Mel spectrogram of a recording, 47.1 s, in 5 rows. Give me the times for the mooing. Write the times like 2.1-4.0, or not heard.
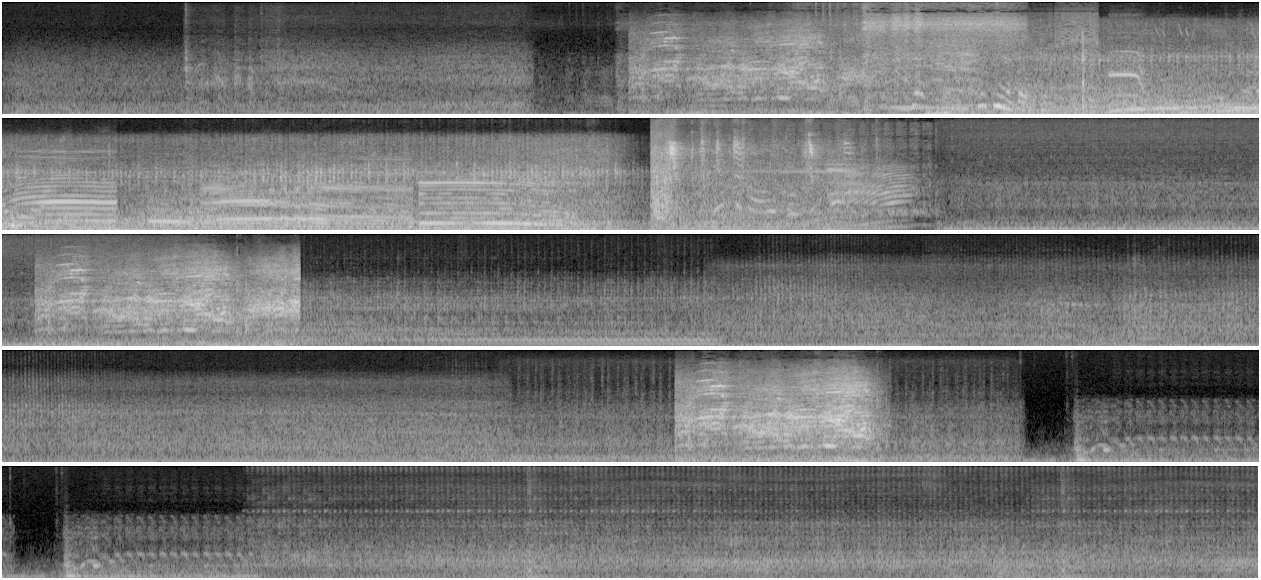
6.5-16.2.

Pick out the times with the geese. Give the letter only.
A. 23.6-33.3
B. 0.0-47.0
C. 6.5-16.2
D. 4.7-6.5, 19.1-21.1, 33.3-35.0
D.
